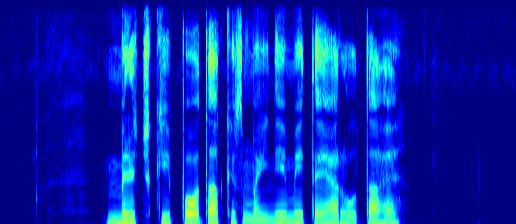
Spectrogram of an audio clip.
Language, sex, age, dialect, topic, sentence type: Hindi, male, 51-55, Kanauji Braj Bhasha, agriculture, question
